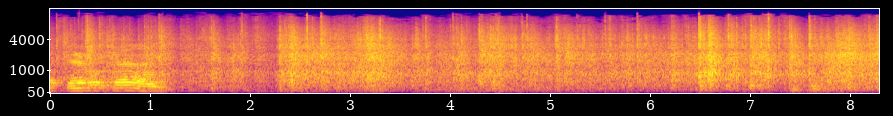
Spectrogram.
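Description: Plastic sheeting crinkles and rustles as it is handled.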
